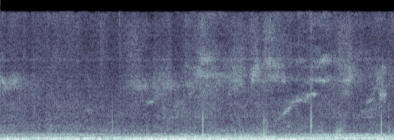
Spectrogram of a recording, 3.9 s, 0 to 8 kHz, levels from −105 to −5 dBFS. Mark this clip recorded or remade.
remade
